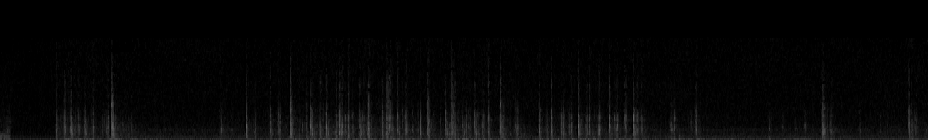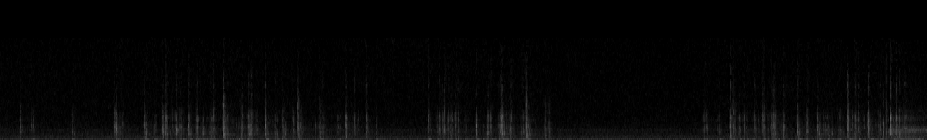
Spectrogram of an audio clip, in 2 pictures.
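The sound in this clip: Faint, continuous typing on a computer keyboard as code is written, with quick clicks in dense bursts separated by short pauses and no voices.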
